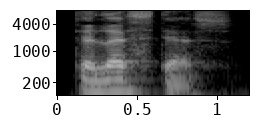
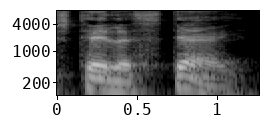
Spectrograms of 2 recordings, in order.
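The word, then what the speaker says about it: telestai: one of those words is telestes now that is an anglicized pronunciation of the greek word that word is plural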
